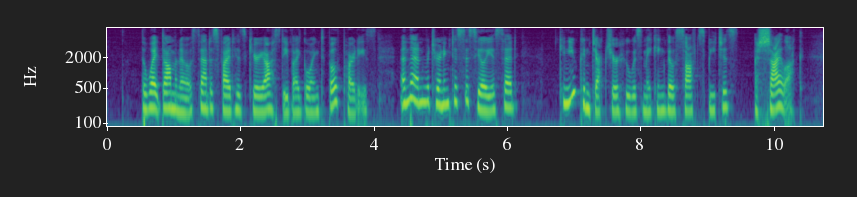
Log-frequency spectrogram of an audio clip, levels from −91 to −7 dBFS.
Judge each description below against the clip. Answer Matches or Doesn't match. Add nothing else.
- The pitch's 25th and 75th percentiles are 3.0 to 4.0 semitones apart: Doesn't match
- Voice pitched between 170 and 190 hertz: Matches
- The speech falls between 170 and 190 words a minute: Doesn't match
